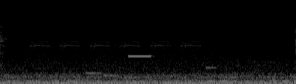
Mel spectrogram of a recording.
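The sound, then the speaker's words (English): A few brief, soft electronic beeps at shifting pitches from a phone as a Blue Ant headset, switched off by voice command, disconnects from it, sounding quietly over a steady low background hum with no one speaking. “You probably heard the little beep, which was my phone being disconnected from the headset.”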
